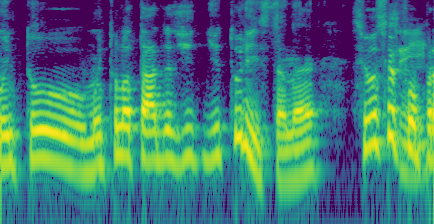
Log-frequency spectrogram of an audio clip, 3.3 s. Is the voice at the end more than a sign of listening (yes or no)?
no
